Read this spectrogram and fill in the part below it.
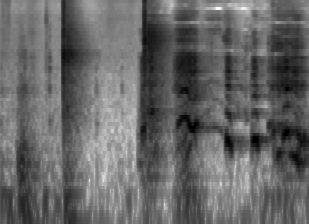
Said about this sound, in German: das ist nur Ohrfeige.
